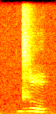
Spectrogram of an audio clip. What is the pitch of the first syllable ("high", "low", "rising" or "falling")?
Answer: falling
